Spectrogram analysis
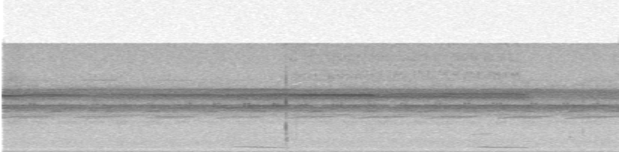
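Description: A screech owl gives two faint, short descending whistles about three seconds apart, over a steady high insect chorus and low background rumble.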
